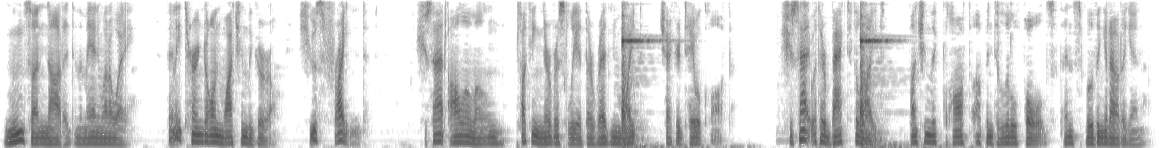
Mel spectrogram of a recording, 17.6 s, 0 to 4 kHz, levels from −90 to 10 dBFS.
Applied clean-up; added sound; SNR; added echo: classical method log-MMSE.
